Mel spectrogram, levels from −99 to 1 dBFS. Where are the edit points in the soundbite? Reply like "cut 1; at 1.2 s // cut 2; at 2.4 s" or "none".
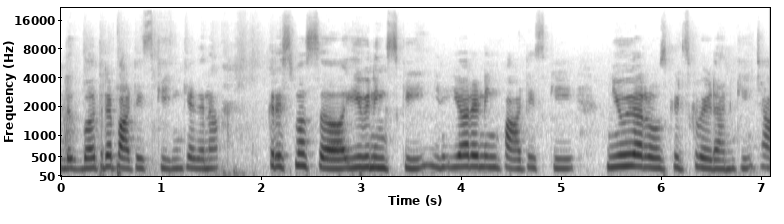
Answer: none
